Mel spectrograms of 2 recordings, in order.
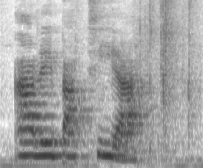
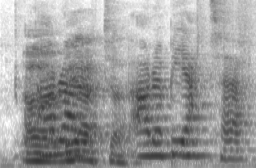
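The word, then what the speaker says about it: arrabbiata: pasta it's for pasta aribatia no that's not how you start to pronounce it at all how do you pronounce it arab arabiata yeah and it's got uh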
